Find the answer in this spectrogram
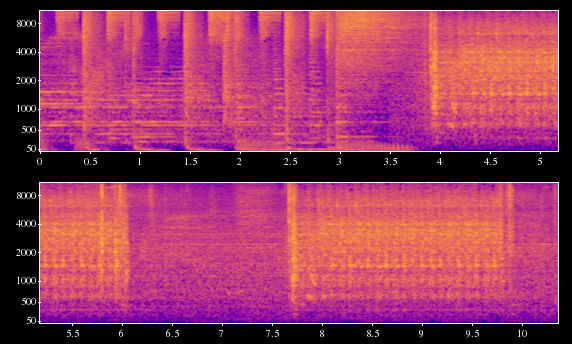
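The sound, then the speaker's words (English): A car engine cranks repeatedly in rapid, rhythmic bursts for a few seconds without catching, followed by a steady hissing whir that swells twice more, with no voices. The car runs on vegetable oil and won't start because it is out of vegetable oil, not out of gas. “The reason this car won't start is not because it's out of gas.”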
